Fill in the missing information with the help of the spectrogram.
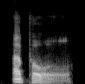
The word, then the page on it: appal: British English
